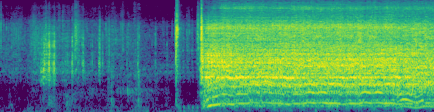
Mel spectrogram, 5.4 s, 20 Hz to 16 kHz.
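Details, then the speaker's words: 1978 Ford Courier mini truck, sitting buried for 29 years, cold day around 25°F: on a charged battery the engine turns freely but cranks slowly, spitting out Marvel Mystery oil, with a steady whining crank and no firing; cranking, no start. "yep oh yeah this turn ain't fast enough to cranky though is it I don't know I mean it's free and it's spitting the Marvel Mystery all out hit it again"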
